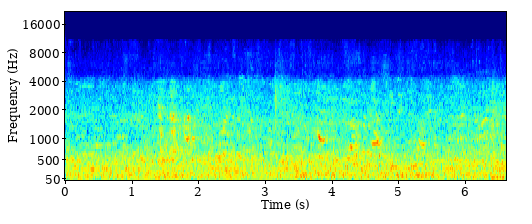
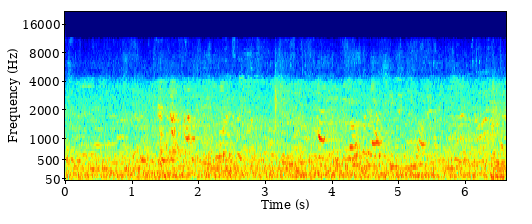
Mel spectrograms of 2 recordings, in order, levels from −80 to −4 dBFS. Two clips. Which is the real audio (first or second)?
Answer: second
